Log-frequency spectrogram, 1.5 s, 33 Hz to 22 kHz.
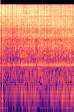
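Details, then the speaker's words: Lakoni 120E 900-watt welding inverter after repair of weak, sticking, fluctuating arc: full, steady hoarse crackling hiss with a thin constant tone, no weak ticking as before repair; arc burning evenly and normally. "seperti itu ya bunyinya serak gitu tadi yang awal cuma trek trek trek trek trek itu beda banget"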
